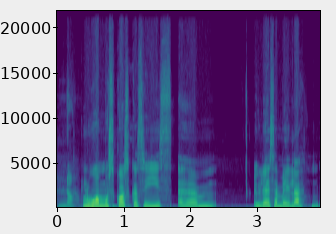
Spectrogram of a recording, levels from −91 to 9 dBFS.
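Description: Sample clock jitter runs through the whole recording: the converter's timing wanders by around two microseconds, so each sample lands slightly off, leaving a hiss about 40 dB below the speech that swells on loud, bright syllables. A spectrogram shows faint broadband haze tracking the speech and vanishing in pauses.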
